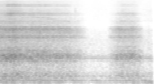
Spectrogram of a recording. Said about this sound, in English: I don't know if that sniff came through on the microphone, but I gave her a good old nose there, and it's smelling pretty good.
